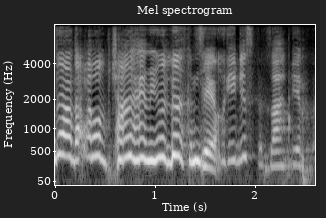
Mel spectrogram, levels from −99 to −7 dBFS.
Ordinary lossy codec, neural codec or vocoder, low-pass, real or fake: none; codec, 16 kHz, 1 kbps, FunCodec, trained on Chinese and English, 50 frames a second; none; fake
